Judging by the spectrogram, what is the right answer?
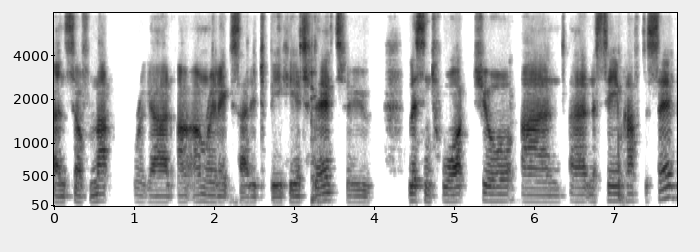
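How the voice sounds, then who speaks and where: A man with an English accent speaks at a fairly low pitch and a moderate pace, with lively intonation. The sound is dry and close with no echo. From northeast England. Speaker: health network manager. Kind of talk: webinar presentation.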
